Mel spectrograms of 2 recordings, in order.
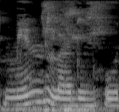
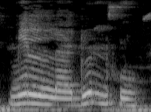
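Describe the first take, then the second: First: The n is pronounced separately before the l. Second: The n merges into the l without nasal sound. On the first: "seharusnya kan min ladunhu" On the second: "langsung dibaca milladunhu tanpa ada dengungan"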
